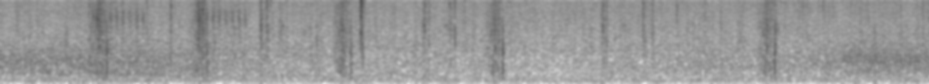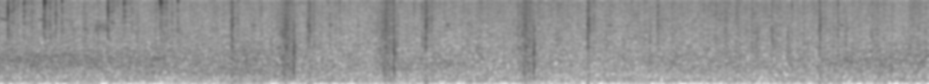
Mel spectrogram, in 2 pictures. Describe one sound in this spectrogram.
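Gear items rustle and clunk softly as they are moved one by one.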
